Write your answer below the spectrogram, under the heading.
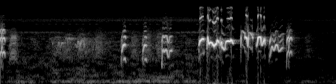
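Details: A sooty-headed bulbul in the wild, calling rivals near a simple trap: a few soft scattered notes, then a loud, rapid burst of bubbly chirps lasting about a second.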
